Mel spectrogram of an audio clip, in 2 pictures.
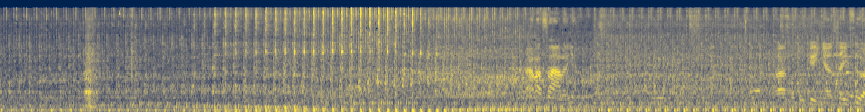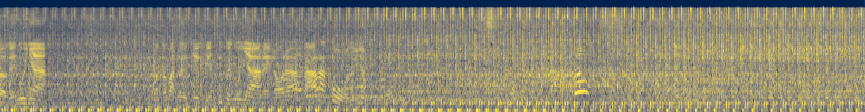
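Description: A tractor engine chugs loudly and steadily close by.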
